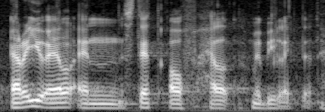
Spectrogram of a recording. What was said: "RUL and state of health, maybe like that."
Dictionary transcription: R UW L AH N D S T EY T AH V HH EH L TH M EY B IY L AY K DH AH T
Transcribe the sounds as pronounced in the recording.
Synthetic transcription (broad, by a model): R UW L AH N S T EY T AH F HH EH L T M EY B IY L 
